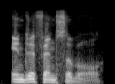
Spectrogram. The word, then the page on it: indefensible: British English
